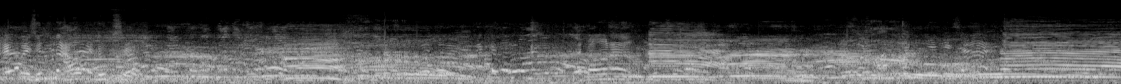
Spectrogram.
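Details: Calves of the Sahiwal breed lowing at a busy cattle market, 20 December 2024, as a Dhaka farmer shops; several overlapping wavering moos in a steady run, over continuous human talk and haggling.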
